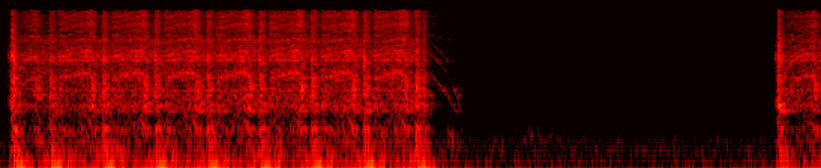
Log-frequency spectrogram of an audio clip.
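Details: Newly installed Fischer Panda diesel genset in a Tiara boat, replacing one locked up by water intrusion, first start after wiring and antifreeze fill: quick crank catches straight into steady, even running, then cuts out cleanly; normal start.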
